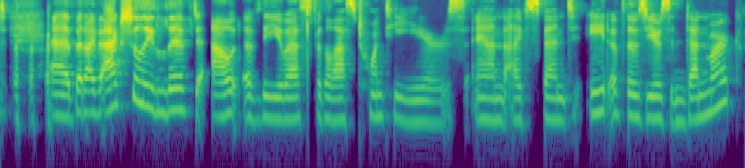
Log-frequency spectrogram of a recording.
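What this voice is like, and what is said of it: Californian American accent. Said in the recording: “I'm originally from California, born and raised, if people are trying to place the accent.”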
